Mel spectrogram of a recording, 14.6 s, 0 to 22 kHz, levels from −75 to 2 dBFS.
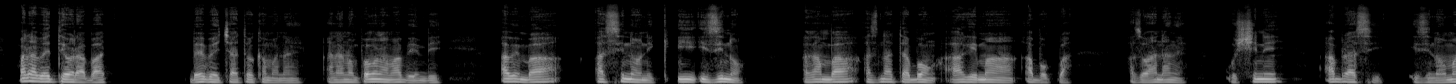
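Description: Nothing goes wrong anywhere in this bit of speech, so there's really no technical fault to point to at any moment.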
